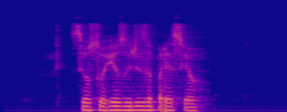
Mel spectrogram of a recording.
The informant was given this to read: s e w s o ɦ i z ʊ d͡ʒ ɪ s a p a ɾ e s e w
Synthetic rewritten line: s e w s o ɦ i z ʊ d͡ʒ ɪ z a p a ɾ e s e w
